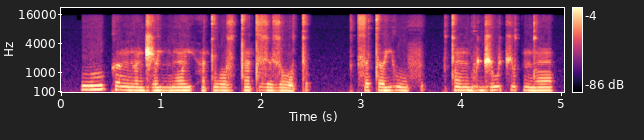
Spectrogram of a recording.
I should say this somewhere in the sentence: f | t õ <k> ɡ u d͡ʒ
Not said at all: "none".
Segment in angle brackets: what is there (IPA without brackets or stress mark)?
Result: ŋ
